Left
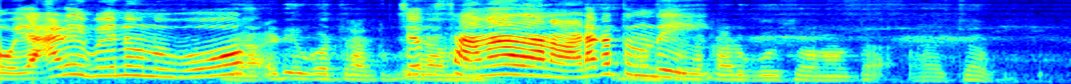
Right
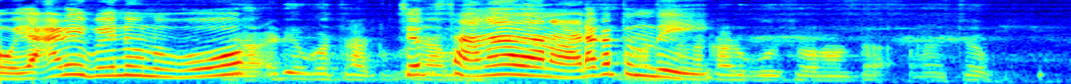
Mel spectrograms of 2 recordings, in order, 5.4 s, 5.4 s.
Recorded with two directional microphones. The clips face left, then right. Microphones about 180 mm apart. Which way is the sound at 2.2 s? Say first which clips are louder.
Right 2 dB; 20° right (ahead or behind).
